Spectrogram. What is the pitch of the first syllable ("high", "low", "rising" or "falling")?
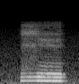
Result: low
